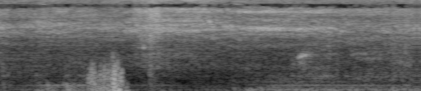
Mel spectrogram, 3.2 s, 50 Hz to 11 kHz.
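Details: Faint steady high hiss of water escaping under pressure, heard behind the wall after the toilet was pulled, with a few handling knocks. A nail in the base moulding had punctured the 1/2" copper supply line in the 2nd-floor bathroom.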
